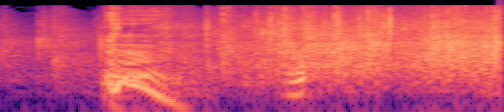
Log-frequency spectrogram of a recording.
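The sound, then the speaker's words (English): A crowd breaks into steady, loud applause that continues to the end, with a falling whoop of a cheer near the start and a brief voiced shout partway through. “Well, hold your applause, because getting shots is getting harder, not easier, for many of us right now.”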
